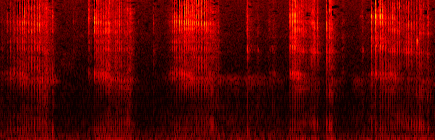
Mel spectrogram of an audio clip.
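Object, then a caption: Plastic jellyfish toy with corrugated pop tubes. A green plastic jellyfish toy with several hollow corrugated pop tubes is handled and scratched with fingertips and nails. The result is bursts of bright, hissy scratching and crinkling, with short sharp clicks and pauses between them.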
